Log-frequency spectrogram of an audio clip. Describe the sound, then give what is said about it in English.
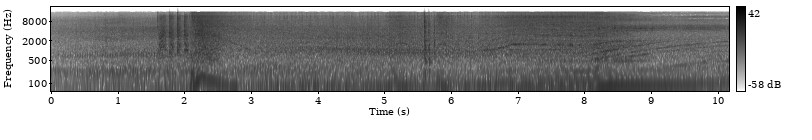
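A motorcycle engine runs loud and steady throughout, with a rough mechanical drone and shifting engine tones that climb as it revs near the end. “Come on, let's take the bike. It's quicker.”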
